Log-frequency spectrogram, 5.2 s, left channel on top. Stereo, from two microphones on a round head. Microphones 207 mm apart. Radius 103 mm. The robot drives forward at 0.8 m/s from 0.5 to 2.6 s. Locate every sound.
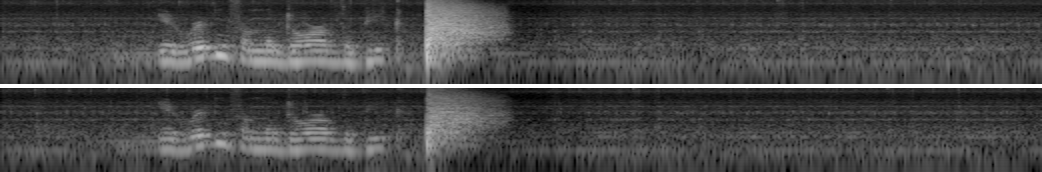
0.8 s a man speaking: 15° left (ahead or behind), 1.3 m; by 2.0 s 40° left (ahead or behind), 0.5 m
2.1 s a gunshot: 80° left, 0.7 m; by 2.5 s 65° left (ahead or behind), 0.8 m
